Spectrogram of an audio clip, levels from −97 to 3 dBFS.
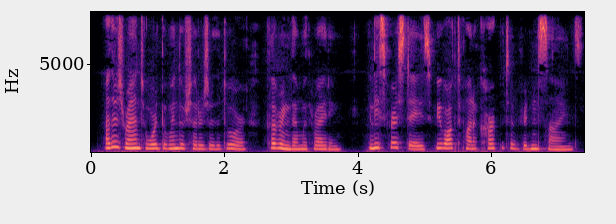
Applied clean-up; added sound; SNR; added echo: none; none; none; none.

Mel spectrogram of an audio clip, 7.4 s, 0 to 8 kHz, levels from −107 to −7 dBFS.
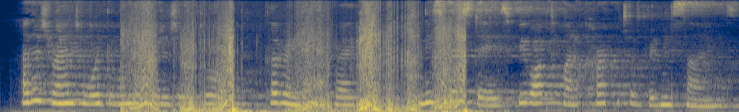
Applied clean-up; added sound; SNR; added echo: none; Zipper (clothing); -4 dB; reverberation time 2.5 s.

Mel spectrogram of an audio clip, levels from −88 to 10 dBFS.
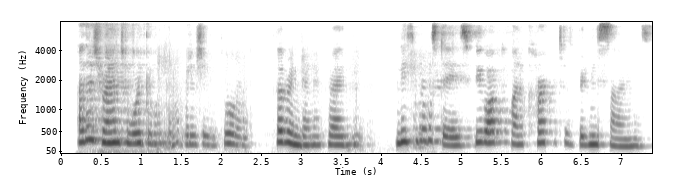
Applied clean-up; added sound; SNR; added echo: neural mask model DeepFilterNet 3.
